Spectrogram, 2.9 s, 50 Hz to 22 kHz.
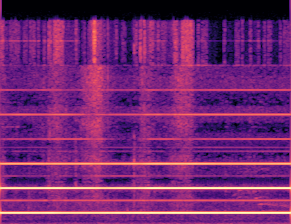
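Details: Minelab Equinox 800 in pinpoint mode: a steady, unbroken high-pitched tone. The graph has come together, so the target is at the centre of the coil; this is a normal pinpoint response.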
